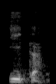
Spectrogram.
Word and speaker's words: eta: And I apologize for having pronounced it yesterday as H in English. No, it is eta.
